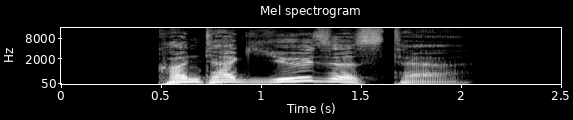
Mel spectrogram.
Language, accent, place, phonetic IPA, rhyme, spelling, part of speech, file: German, Germany, Berlin, [kɔntaˈɡi̯øːzəstɐ], -øːzəstɐ, kontagiösester, adjective, De-kontagiösester.ogg
- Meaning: inflection of kontagiös: 1. strong/mixed nominative masculine singular superlative degree 2. strong genitive/dative feminine singular superlative degree 3. strong genitive plural superlative degree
